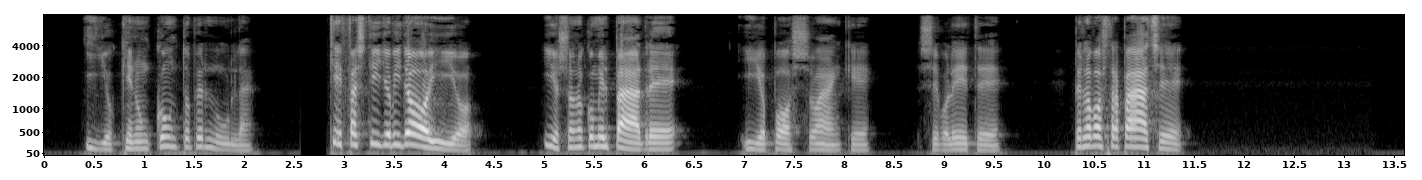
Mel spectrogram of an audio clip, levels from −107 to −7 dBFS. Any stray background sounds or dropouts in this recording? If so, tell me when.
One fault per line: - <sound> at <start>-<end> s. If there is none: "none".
none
